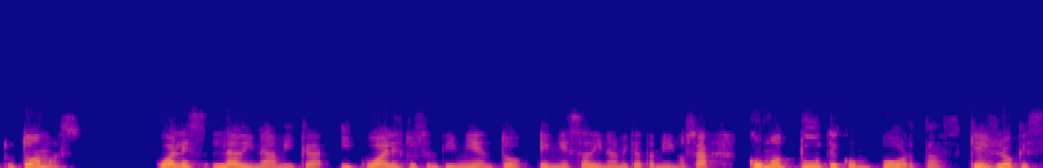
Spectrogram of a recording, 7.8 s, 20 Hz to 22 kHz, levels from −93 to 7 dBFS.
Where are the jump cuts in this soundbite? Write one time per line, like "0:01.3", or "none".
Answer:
0:01.0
